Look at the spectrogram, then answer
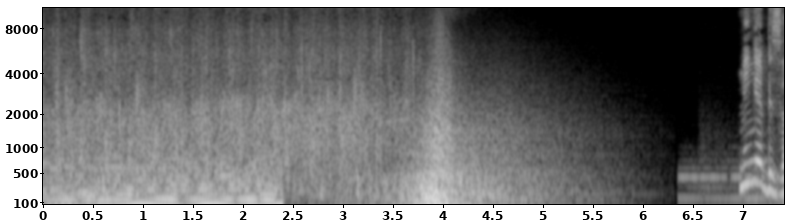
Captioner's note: applause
